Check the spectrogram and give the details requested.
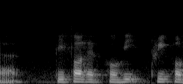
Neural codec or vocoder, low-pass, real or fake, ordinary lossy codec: autoencoder, 48 kHz, 32 numbers a frame, DAC-VAE, trained on Japanese speech; 7.2 kHz; fake; none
